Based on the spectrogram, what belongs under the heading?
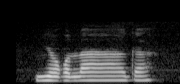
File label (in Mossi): "yõg-laaga", moore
